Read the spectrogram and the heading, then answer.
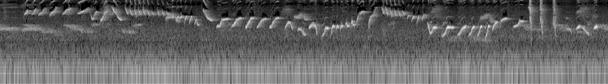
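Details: Newly wild-caught white-rumped shama in contest singing, forest voice: long cascade of descending whistled notes and rapid trills, steady sequences of repeated sweeps, sharp high clicks near the end, faint low hum beneath.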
